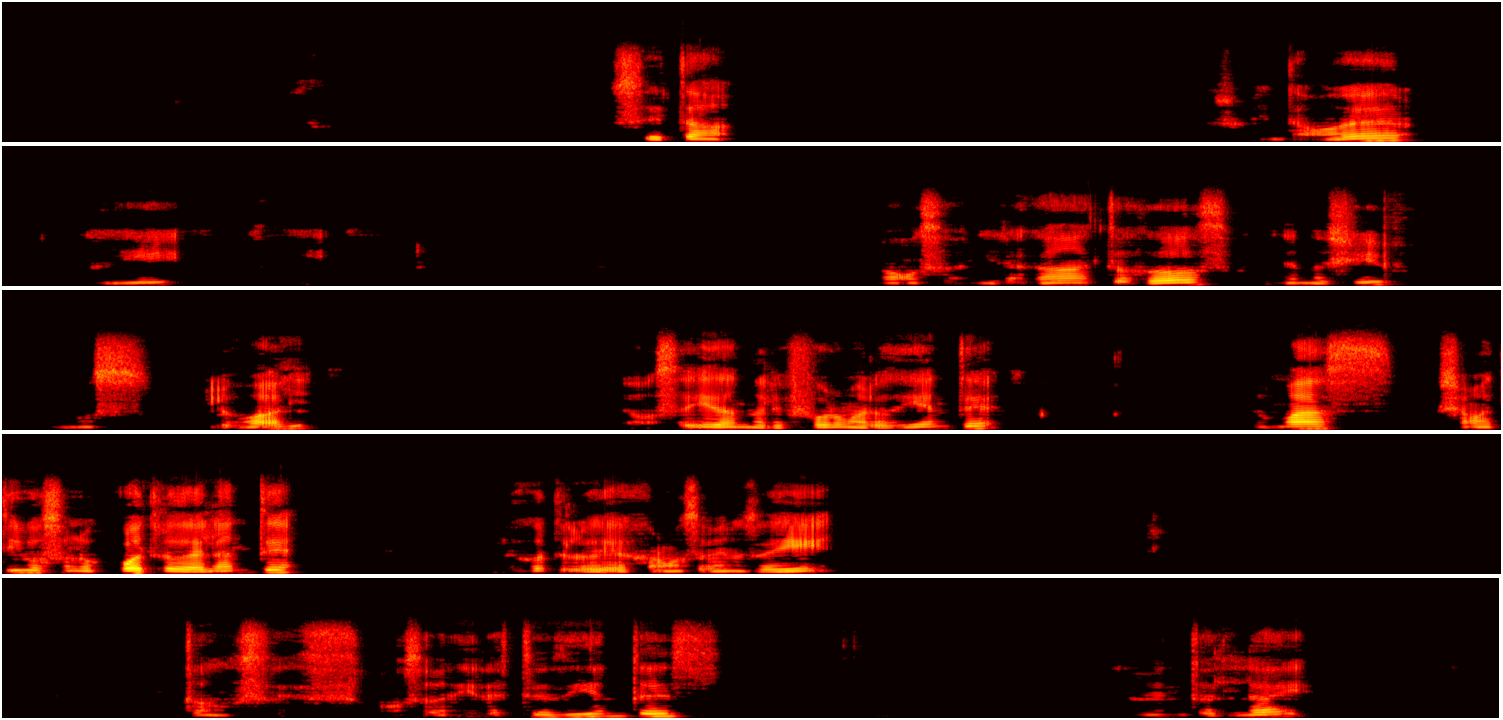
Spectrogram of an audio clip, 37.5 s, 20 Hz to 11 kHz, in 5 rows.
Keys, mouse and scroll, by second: 0.1 middle click, 1.0 middle click, 1.5-2.1 scroll down 2, 2.1 middle click, 2.5 scroll up 1, 6.5 click, 7.5 click, 9.4 s, 10.6 middle click, 11.7 click, 12.4 shift+click, 13.6 click, 15.8 click, 16.7 z, 18.7 middle click, 19.4-19.7 scroll down 2, 19.7 middle click, 20.5 scroll down 1, 20.6 scroll up 1, 20.8-23.0 middle drag, 24.4 scroll down 1, 24.5 middle click, 25.2-25.7 scroll up 1, 25.7 middle click, 26.0-26.6 scroll up 2, 26.6-27.6 middle drag, 28.0-32.0 middle drag, 32.0 click, 33.3 shift+click, 33.4 shift+scroll up 1, 33.5-35.8 shift+middle drag, 35.8 click.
